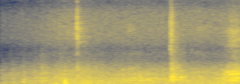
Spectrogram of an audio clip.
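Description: Quiet room tone in a pause of speech, with a few faint ticks.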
